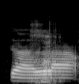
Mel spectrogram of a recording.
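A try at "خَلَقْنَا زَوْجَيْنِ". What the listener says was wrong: titiknya di atas jalak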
